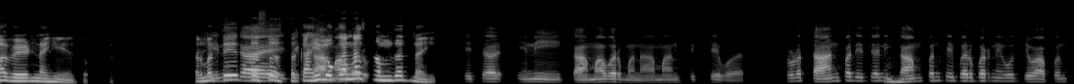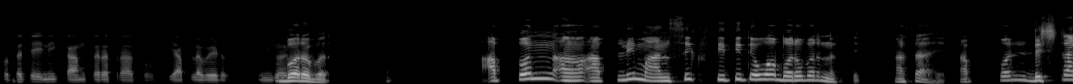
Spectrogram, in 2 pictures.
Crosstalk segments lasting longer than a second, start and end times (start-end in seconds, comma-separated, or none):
1.9-3.6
